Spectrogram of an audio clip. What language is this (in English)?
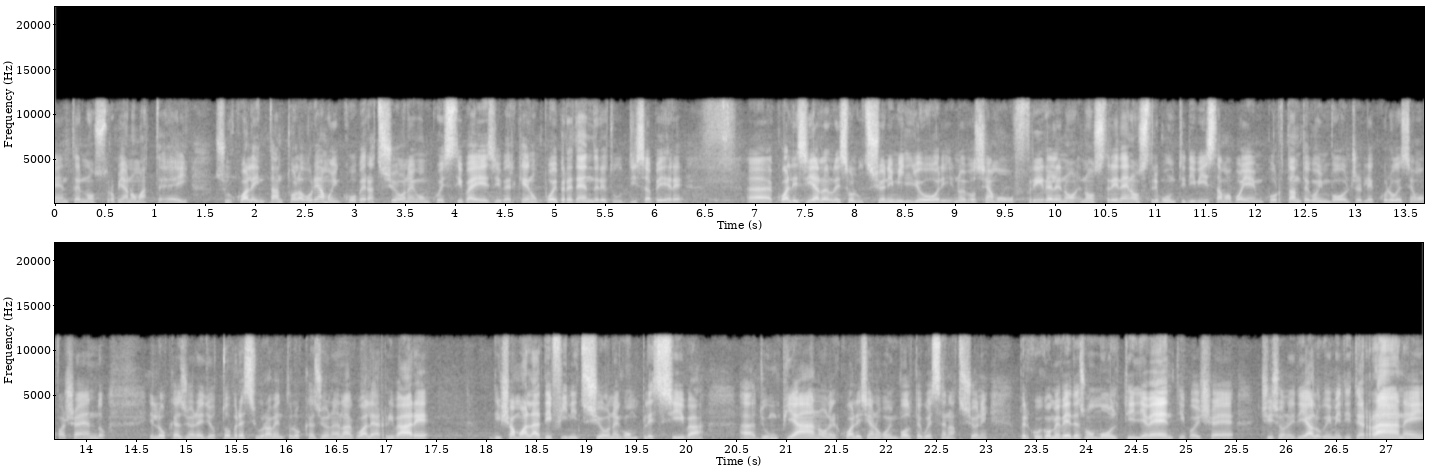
Italian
